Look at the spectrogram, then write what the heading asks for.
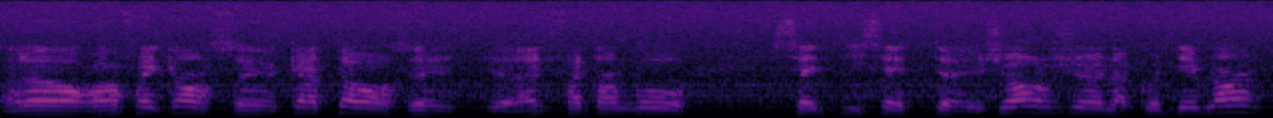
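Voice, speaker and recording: This amateur radio operator has a voice on the high side and speaks slowly in a relaxed, colloquial manner while making casual radio contact. He is in a radio station where a camera is recording. Sound quality is poor, with slight background noise.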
